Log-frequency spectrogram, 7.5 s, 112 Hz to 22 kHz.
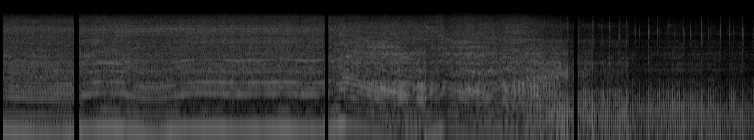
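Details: Makita DCS 400 (Dolmar-made) chainsaw after carburetor adjustment and cleanup, cutting wood: high buzzing revs sag under load then climb cleanly with no stumbling; runs well.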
